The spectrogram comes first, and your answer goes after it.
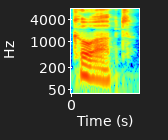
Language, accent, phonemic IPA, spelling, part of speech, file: English, US, /ˈkoʊˌɑpt/, co-opt, verb, En-us-co-opt.ogg
- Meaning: 1. To elect as a fellow member of a group, such as a committee 2. To commandeer, appropriate or take over 3. To absorb or assimilate into an established group, movement, category, etc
